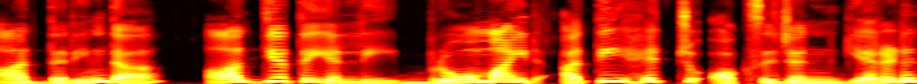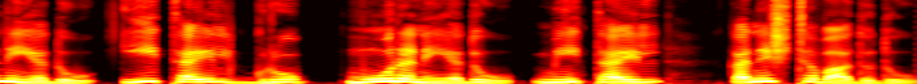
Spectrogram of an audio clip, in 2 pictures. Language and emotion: Kannada, neutral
